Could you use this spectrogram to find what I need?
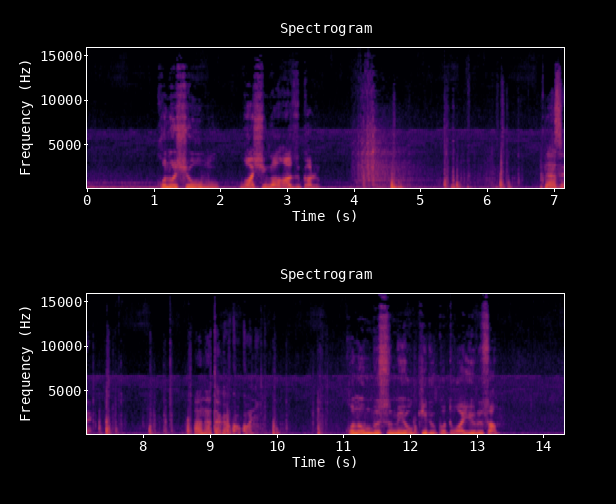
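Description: An elderly man speaks in a low, firm voice.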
